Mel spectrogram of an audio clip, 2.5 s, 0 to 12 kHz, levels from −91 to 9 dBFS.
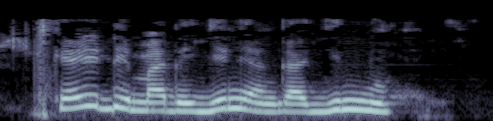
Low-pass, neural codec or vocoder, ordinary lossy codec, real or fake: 7.2 kHz; codec, 16 kHz, 8 kbps, FunCodec, trained on LibriTTS, 25 frames a second; MP3, 32 kbps; fake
